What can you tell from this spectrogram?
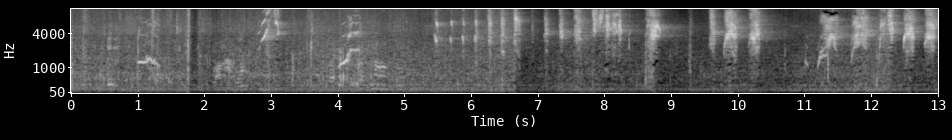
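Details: Mother monkey Luna races along carrying baby Luno as another monkey, Rainbow, tries to pull Luno away. Sharp, shrill shrieks are repeated in irregular bursts, with short rising squeaks early on and a steady run of loud cries later.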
